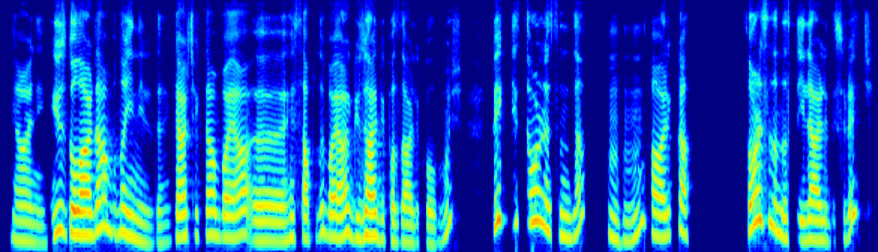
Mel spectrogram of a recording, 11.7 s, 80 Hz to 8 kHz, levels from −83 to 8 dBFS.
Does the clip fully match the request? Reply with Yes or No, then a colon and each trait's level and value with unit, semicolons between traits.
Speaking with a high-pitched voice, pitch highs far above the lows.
Yes: high, 210 Hz; wide, 6.2 semitones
